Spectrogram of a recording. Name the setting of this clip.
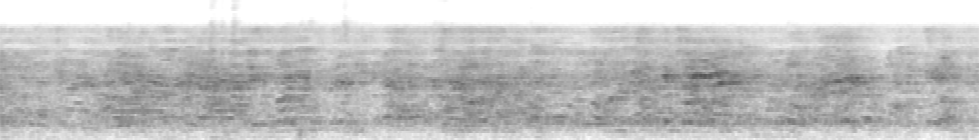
crowded indoor space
